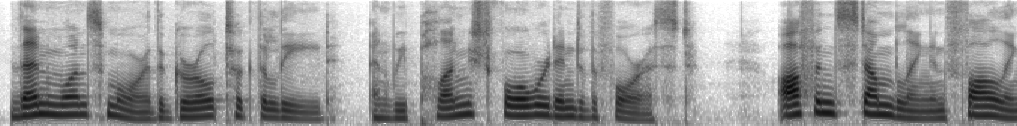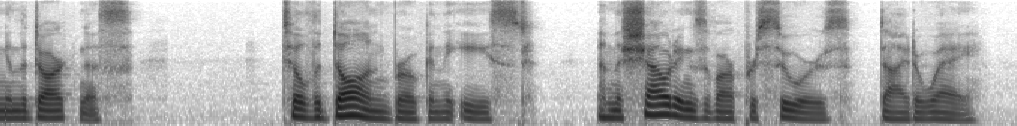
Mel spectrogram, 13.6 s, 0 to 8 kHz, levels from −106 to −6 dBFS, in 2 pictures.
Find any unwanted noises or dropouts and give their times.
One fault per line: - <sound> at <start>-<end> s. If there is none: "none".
none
